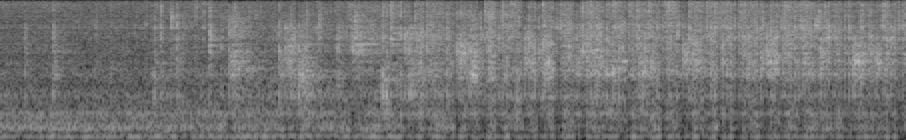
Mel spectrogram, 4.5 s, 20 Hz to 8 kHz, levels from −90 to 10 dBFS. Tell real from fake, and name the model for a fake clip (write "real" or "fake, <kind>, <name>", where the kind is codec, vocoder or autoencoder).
real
